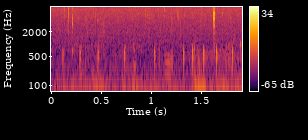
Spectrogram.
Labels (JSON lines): {"label": "biophony, knock croak", "recorder": "SoundTrap 300"}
